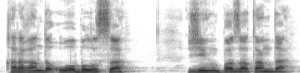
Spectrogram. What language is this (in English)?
Kazakh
